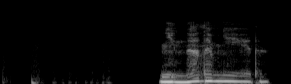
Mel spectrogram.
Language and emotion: Russian, neutral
